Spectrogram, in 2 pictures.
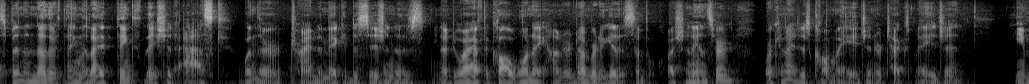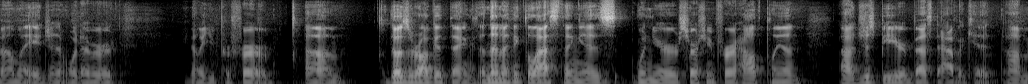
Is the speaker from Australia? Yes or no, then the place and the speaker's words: no; Norfolk, Nebraska, United States; I had a good buddy of mine that I grew up with in Norfolk, Nebraska. We went to high school together.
